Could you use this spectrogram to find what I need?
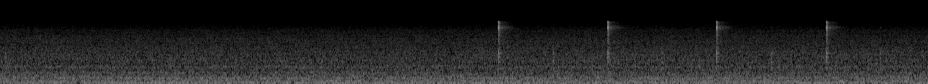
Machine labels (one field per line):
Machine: valve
